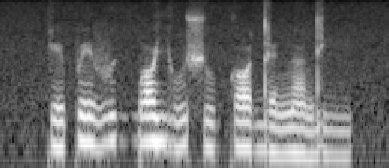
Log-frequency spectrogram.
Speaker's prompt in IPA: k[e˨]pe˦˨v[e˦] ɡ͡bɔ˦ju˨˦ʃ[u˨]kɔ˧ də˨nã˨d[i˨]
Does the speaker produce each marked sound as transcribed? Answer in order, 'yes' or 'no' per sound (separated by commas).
yes, no, yes, yes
